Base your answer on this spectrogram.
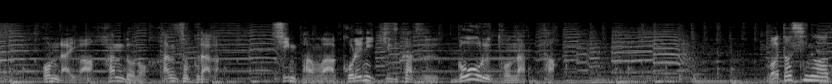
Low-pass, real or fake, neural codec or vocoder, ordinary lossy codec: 7.2 kHz; real; none; none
